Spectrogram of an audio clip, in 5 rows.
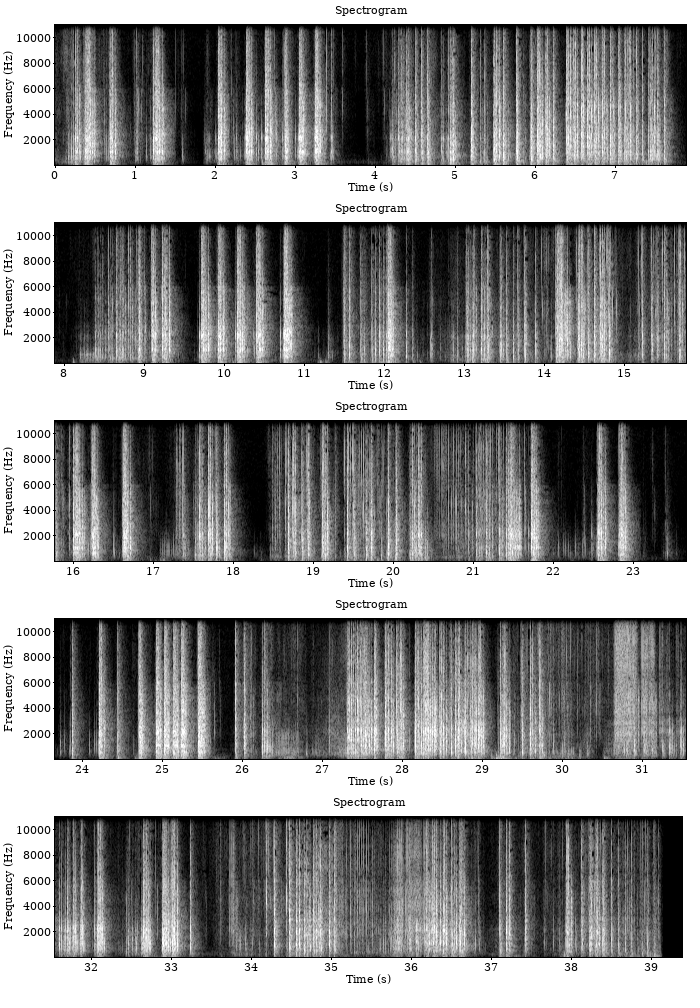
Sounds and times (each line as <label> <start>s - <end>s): bike bag creaking against the metal frame 25.6s - 39.2s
